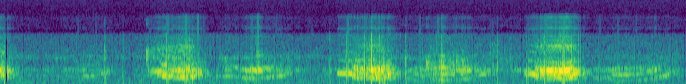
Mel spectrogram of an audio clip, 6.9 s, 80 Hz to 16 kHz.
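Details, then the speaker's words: Sleeping child with croup: harsh, high-pitched crowing noise with each breath in, about 30 breaths a minute; inspiratory stridor. "so this is inspiratory Strider so this is a kid with croo who's sleeping and you can hear the difference that"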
